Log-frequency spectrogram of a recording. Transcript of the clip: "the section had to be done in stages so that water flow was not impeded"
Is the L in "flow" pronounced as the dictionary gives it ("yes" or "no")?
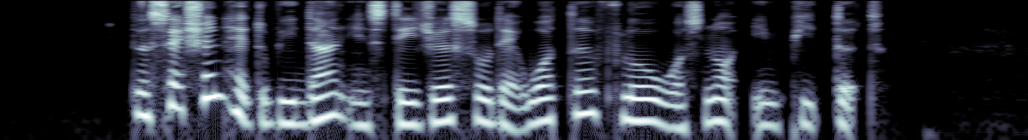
yes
